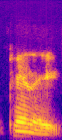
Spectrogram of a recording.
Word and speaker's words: Penix: Penix, I was Penix, surprised they Jesus Christ, Penix. Penix. Yeah, okay, that's how you say it.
